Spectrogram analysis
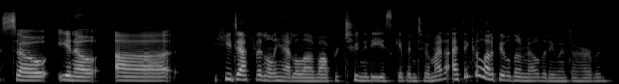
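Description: A woman co-hosts a casual podcast, reading out trivia and then chatting about it with frequent laughter. Her voice is bright and a little low for a woman. The sound is dry, with no room echo. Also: fast talker. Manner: chatty, laughs often, reads aloud then riffs. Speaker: podcast co-host.

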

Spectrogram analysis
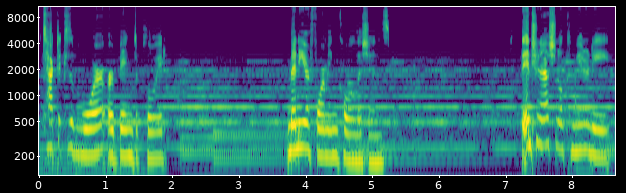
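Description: A woman host reading a scripted introduction in a measured, even way. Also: medium pitch. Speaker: host narrator. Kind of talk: scripted narration. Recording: narration over guitar music. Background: guitar music.

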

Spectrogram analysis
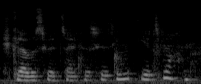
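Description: A woman's voice: mid-range voice, quick pace, background noise. A teenage girl co-hosting a homemade podcast in casual chat, slangy and laid-back. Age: teens. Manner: slangy, keeps saying "Digga". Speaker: podcast co-host.

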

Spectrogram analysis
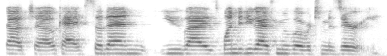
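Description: A woman's voice: mid-range voice, level tone, fairly quick, a bit bright. A woman hosting a casual interview, asking friendly, encouraging questions. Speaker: host.

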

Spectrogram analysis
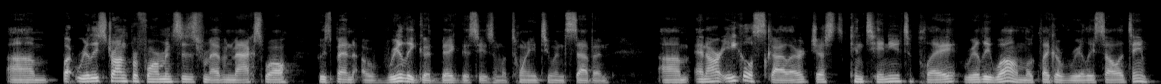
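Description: A man's voice: on the low side, no room sound, clean studio sound. A young American man co-hosting a podcast, chatting casually about basketball results with plenty of fillers and restarts. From United States. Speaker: podcast co-host. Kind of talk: casual sports chat.

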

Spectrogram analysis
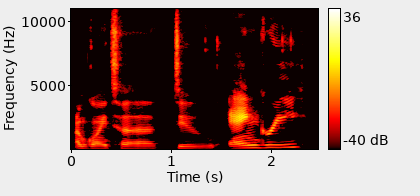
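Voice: mid-range voice, animated, slow pace, a bit bright. A player in a tabletop game, talking casually and swearing, and narrating what their character does.

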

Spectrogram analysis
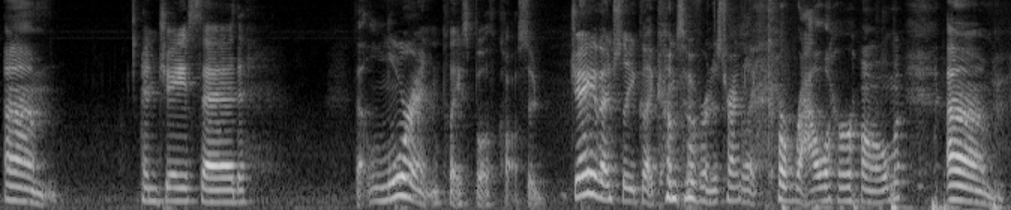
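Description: A woman's voice: lowish voice, takes it slowly, a little hiss or hum. A young woman co-hosting a podcast, chatting casually and with many fillers as she tells a true-crime story. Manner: chatty, acts out quotes in a loud drunk voice. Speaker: podcast co-host.

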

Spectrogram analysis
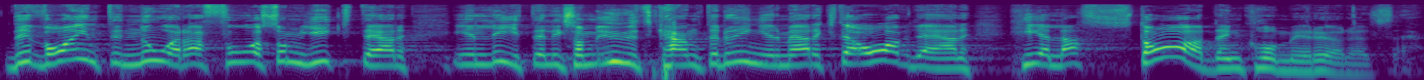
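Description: A man's voice: extremely high pitch, animated, hardly any pauses. A man, a pastor, preaching a sermon in a conversational way, with rhetorical questions to the congregation.

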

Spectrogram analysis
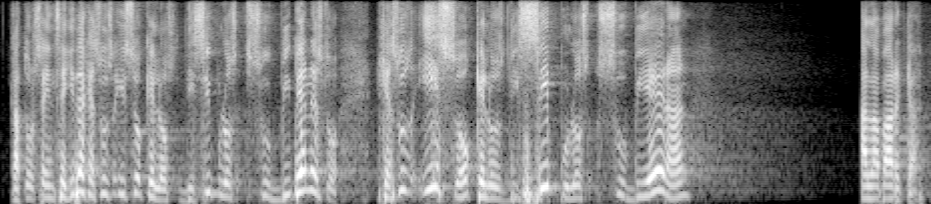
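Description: A Mexican pastor preaching a sermon in a high, lively voice. He tells the story animatedly, slipping into acted-out voices for the characters. His words ring out with the long echo of a church hall. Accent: Mexican Spanish. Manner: animated storytelling, acting out scared disciples in high cries.

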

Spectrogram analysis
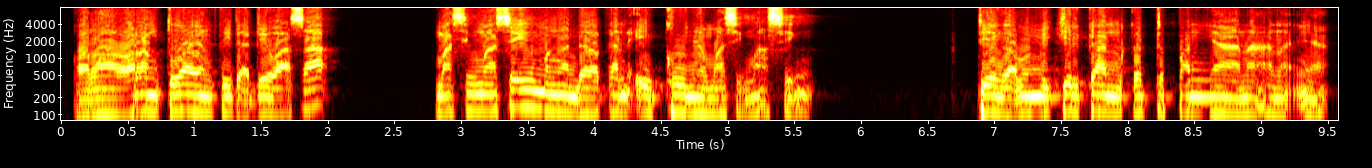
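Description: A man's voice: lowish voice, steady tone, moderate pace. A middle-aged man with an East Javanese accent giving a religious study lecture, mixing in Javanese phrases and addressing listeners directly. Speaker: Islamic religious teacher.

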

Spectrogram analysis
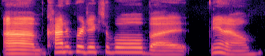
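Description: Smooth-voiced young woman, rambling casual chat. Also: mid-range voice, lively intonation, normal speed, sharp tone, dry recording, clean studio sound. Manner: rambling, lots of ums and likes. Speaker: podcast co-host.

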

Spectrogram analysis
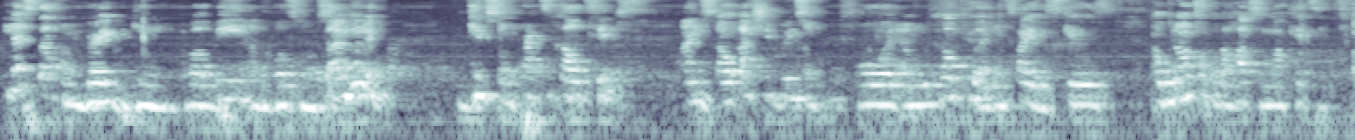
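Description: Speaking fast in a medium-pitched voice, a woman in her thirties delivers a motivational event talk built on personal stories and chatty, self-deprecating asides. The event hall recording is noisy, echoey and captured from a distance.

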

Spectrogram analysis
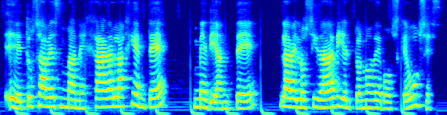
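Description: A woman's voice: medium pitch, slow pace, faint music behind. A woman, a radio host, asking her guest questions in a thoughtful way. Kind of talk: interview conversation.

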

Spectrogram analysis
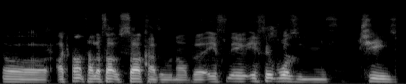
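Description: A young Englishman with a warm, mid-range voice speaks at a normal speed and with fairly even intonation. He's conducting a casual interview, chatting loosely, rambling, repeating himself and swearing.

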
